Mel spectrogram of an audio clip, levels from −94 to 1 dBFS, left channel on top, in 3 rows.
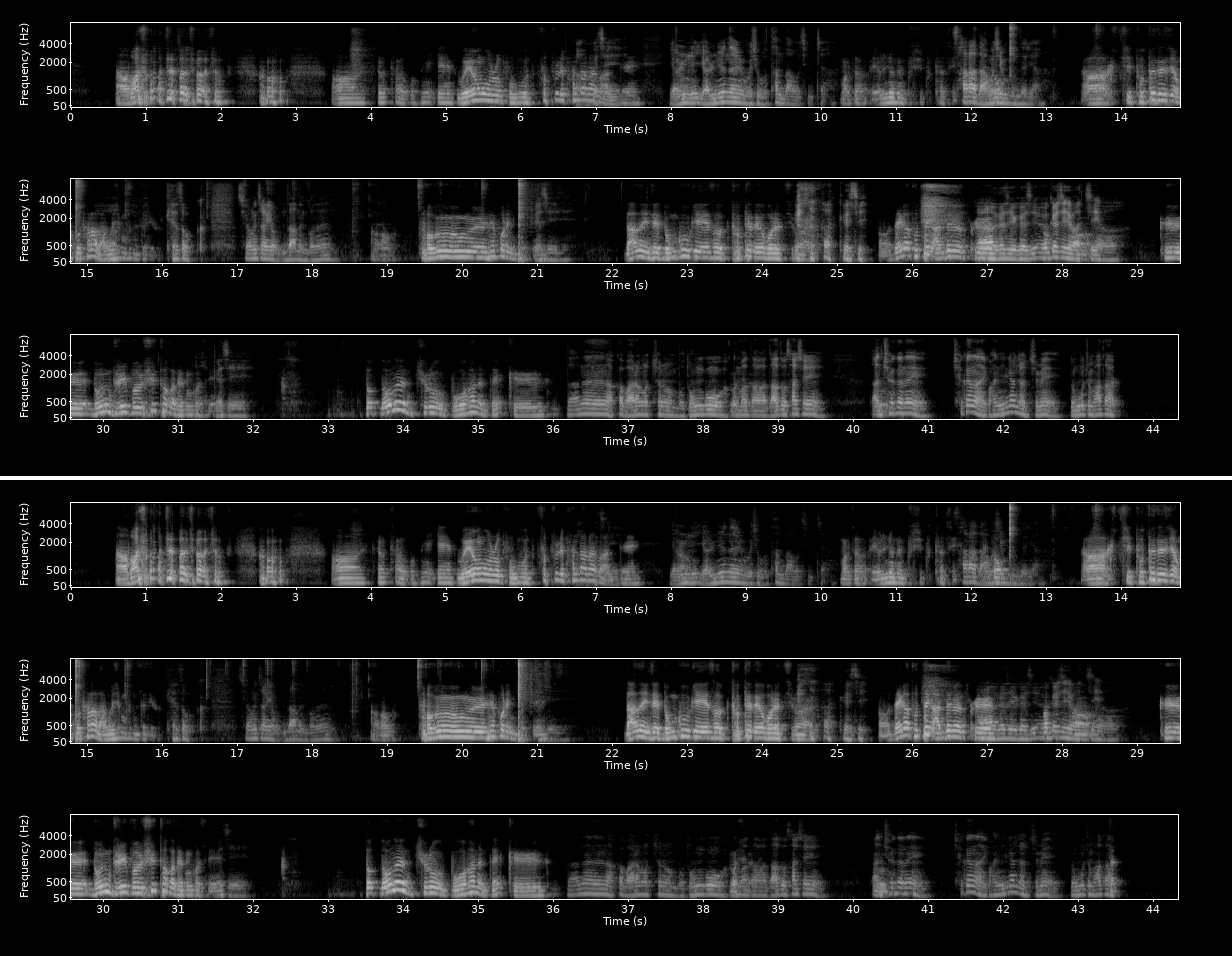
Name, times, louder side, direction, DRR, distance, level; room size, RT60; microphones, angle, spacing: voice 1, 0.6-7.6 8.1-8.3 10.3-11.7 12.3-12.4 13.5-15.9 18.8-19.1 19.4-21.1 22.2-24.7 25.6-27.1 27.7-27.9 28.2-28.4 29.3-31.6 33.5-35.9 38.4-38.5 40.3-40.5 43.4-43.5, right 3 dB, 30° right, 0.4 m, -34 dB
voice 2, 6.7-7.3 8.0-10.1 11.8-12.9 15.1-15.4 16.1-18.3 21.0-21.4 24.4-25.4 26.1-28.8 31.2-31.9 32.4-32.6 36.2-39.6 40.2-41.0 41.3-43.5, left 6 dB, 55° left, 0.3 m, -41 dB
sound 1, 12.5-21.5, right 8 dB, 80° right, 0.6 m, -46 dB
5.2 x 2.6 x 2.9 m
head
